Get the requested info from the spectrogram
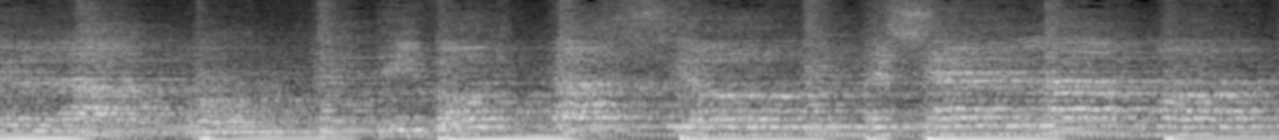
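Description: Catholic worship song: a choir singing over instrumental accompaniment, with a bass line that moves to a new note about once a second.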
